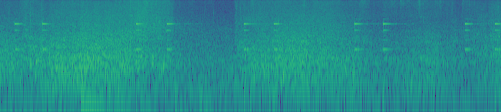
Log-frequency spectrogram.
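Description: Surf washing onto a beach, with a pair of short, high pings about half a second apart repeating roughly every two seconds.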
